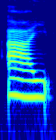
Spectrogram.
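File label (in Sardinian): "aih", lingua sarda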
